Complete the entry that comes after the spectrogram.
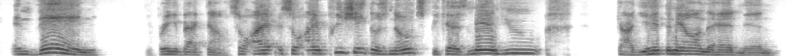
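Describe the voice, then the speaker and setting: A man speaks with an animated tone, fairly high pitch and lively intonation. His pace is moderate, with big swings in loudness. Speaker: radio host. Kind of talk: feedback discussion. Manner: animated, wide pitch range.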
